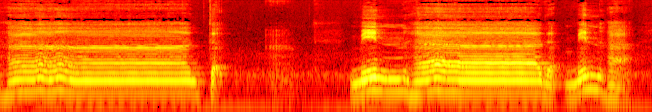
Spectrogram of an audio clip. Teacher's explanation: nun sukun bertemu dengan ha maka harus dibaca jelas nunnya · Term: izhar halq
